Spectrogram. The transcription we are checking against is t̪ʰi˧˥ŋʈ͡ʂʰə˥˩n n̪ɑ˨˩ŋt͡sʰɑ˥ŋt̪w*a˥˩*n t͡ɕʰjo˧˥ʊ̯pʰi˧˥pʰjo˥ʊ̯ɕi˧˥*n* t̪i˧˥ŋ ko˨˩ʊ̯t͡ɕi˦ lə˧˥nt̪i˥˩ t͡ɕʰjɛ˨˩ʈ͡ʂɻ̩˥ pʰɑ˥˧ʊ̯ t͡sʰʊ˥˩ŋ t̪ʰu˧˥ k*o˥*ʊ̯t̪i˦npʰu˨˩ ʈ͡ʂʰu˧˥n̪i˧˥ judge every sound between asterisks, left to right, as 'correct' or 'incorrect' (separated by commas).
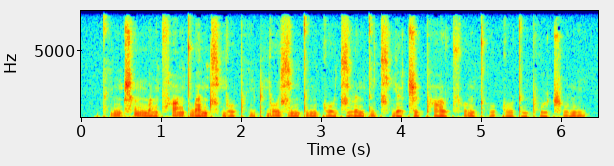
incorrect, correct, incorrect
